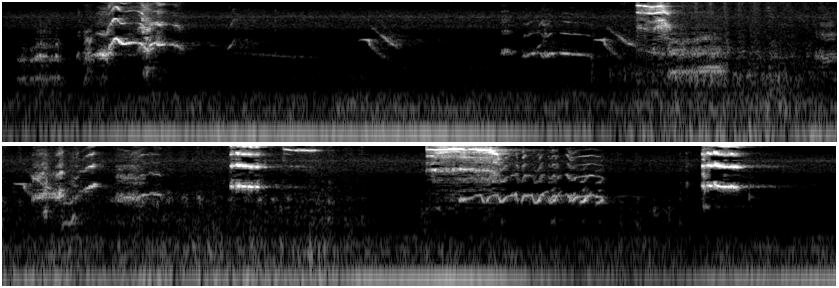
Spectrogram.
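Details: Rainbow lorikeets at their daily feeding give short, harsh, screechy bursts every second or two, with some thin high whistles, over a steady low hum.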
